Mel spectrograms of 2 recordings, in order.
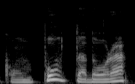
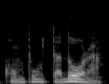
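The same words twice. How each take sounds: First: The stress is on the second syllable pu. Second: The stress is on the fourth syllable do. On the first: The speaker calls it wrong. "it's not the U, or you'd say" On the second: The speaker calls it right. "it's on the O"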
